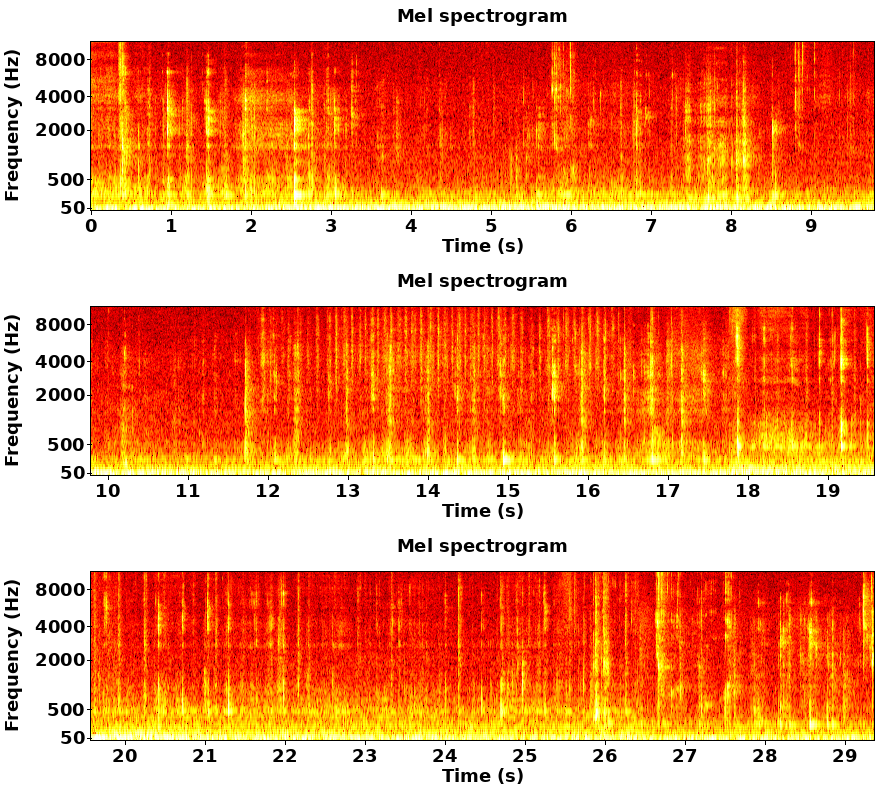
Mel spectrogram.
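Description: Close-miked chewing of a mouthful of scrambled egg and sausage sandwich, with many small wet mouth clicks and crackles.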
